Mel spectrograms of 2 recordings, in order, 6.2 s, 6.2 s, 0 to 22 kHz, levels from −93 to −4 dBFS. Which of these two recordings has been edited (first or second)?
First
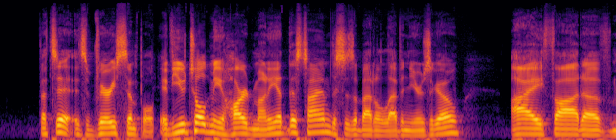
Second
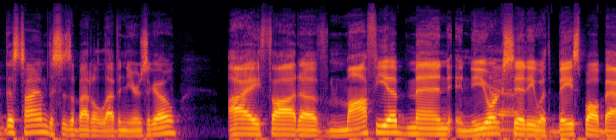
first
